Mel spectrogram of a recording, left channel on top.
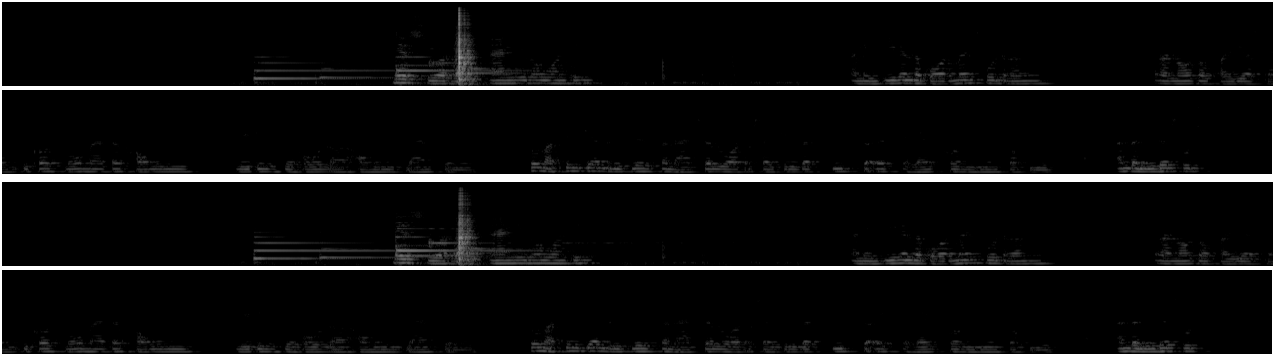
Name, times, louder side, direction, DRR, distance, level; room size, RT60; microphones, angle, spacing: sound 1, 2.2-8.1, left 5 dB, 55° left, 2.2 m, -46 dB
sound 2, 2.5-6.8, right 4 dB, 80° right, 2.1 m, -53 dB
voice 1, 3.9-5.9 8.5-10.4 11.5-14.6 15.0-17.4 17.9-23.3 23.8-24.7, equal, 30° left, 3 dB, 3.0 m, -56 dB
15.5 x 7.6 x 4.6 m, 0.32 s
head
